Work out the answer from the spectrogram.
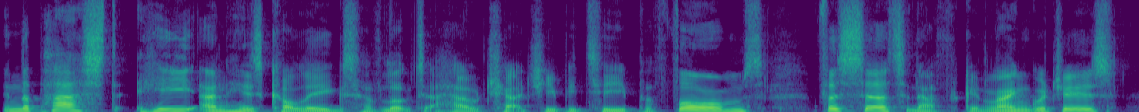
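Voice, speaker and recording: A man hosting a science podcast, reading scripted narration with a lively, expressive delivery. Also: moderate pace, dry recording, studio quality. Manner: lively, expressive delivery with wide pitch swings. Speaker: podcast host and reporter.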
